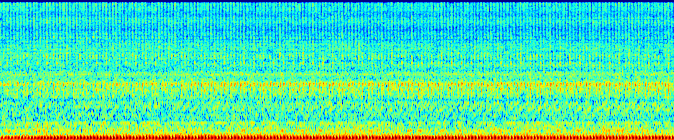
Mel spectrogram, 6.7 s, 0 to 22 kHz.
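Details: BMW X1 18i B38 three-cylinder at cold-start idle: quick, fairly even tick about three times a second over a steady hum; source of the tick unknown.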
